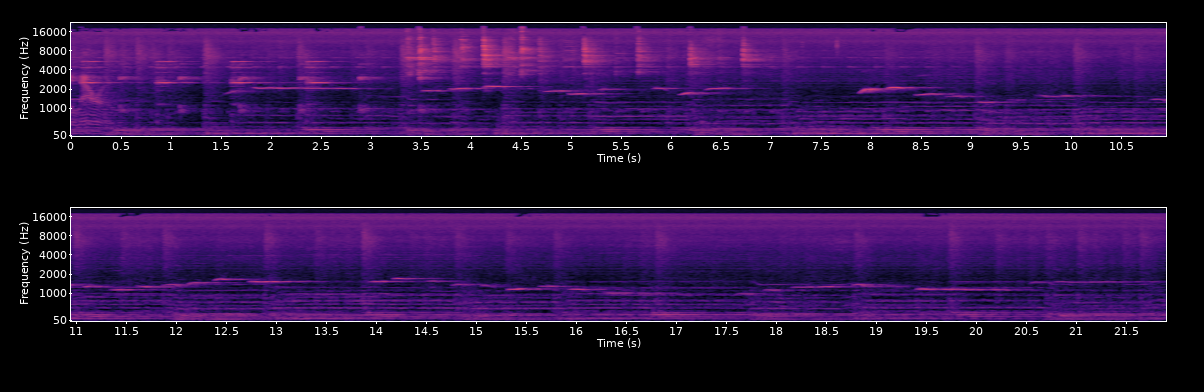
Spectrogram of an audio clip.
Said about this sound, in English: In Morocco, amid the exotic scenery, strange, endless scales, and the wailing of the mullah calling the faithful to prayer, my brother was surprised to hear a young man whistling.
